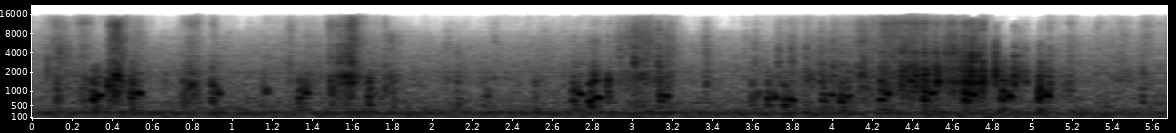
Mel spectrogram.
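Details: Pet guinea pig in a scene billed as an attack with a frightening cry, no background music; repeated short squeaky notes in irregular bursts over scuffling and rustling patter.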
